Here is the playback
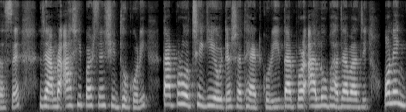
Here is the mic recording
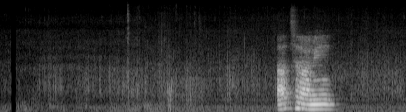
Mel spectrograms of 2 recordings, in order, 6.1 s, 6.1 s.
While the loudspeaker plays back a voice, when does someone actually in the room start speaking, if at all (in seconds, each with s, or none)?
4.2 s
